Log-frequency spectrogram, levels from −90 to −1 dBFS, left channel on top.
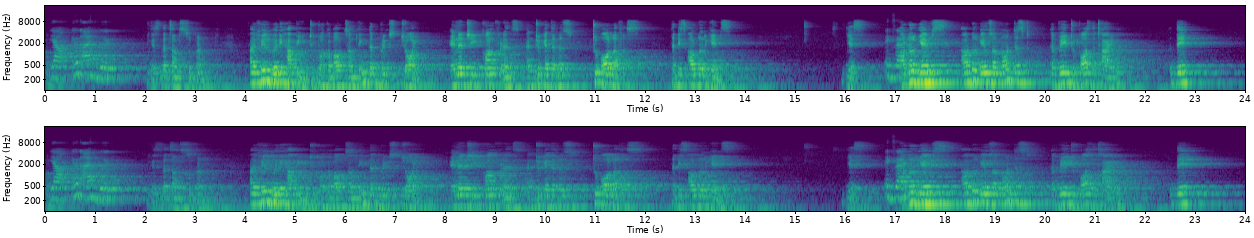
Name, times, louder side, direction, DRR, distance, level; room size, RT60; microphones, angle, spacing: voice 1, 0.1-1.3 16.8-17.6, equal, ahead, 0.5 m, -34 dB
voice 2, 2.0-3.3 4.1-7.7 8.1-10.6 11.0-11.9 12.5-13.7 16.0-16.4 17.1-21.6 22.5-22.8, left 5 dB, 70° left, 0.3 m, -28 dB
6.4 x 5.2 x 5.3 m
head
